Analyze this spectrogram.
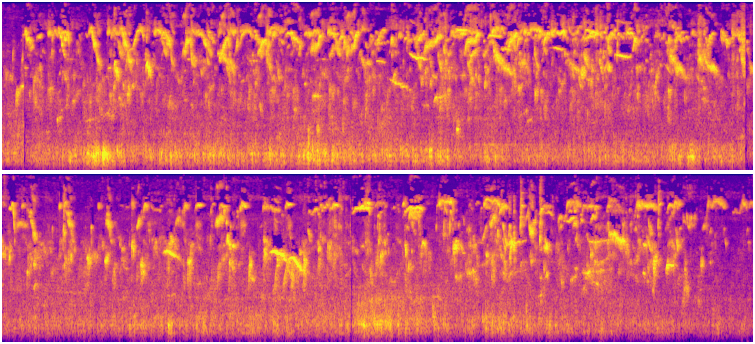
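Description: Many small songbirds chirping and twittering at once, a dense run of quick high-pitched chirps that carries on throughout and fades out at the very end.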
